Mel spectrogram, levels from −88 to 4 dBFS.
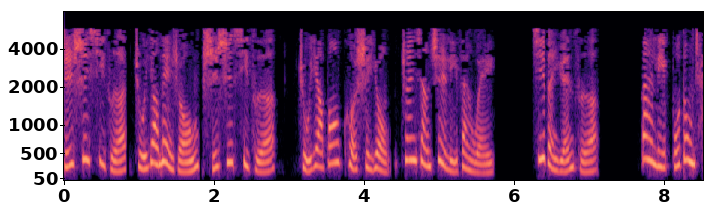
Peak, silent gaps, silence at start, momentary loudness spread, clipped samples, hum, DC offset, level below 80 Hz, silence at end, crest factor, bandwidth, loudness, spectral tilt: -4 dBFS; 5.77-6.23 s, 7.17-7.63 s; 0 s; 6 LU; under 0.1%; none; under 0.1%; -76 dBFS; 0 s; 16 dB; 6.2 kHz; -20 LUFS; -5 dB/octave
